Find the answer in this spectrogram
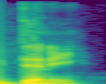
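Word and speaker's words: dinnae: duu n n y you don't spell it that it's it be d i n n a e it's Denny okay maybe maybe I maybe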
